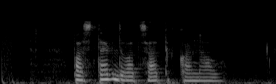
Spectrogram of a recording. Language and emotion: Russian, neutral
